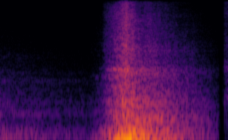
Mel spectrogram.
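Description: Intro whoosh sound effect with a deep low hit: the tail of a previous whoosh dies away into a short silence, then a new whoosh swells about a second in and fades out near the end.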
